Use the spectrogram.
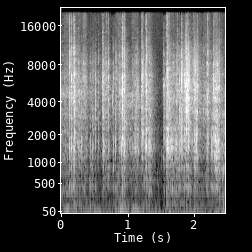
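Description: A knife cuts through a raspberry and almond cake, giving a close, soft series of rapid crackly scraping strokes with a short pause in the middle.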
